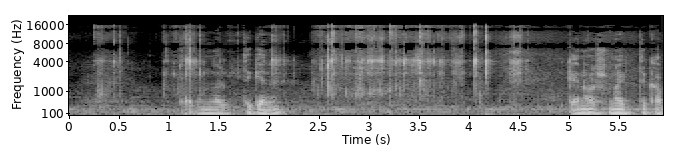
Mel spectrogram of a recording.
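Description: Metal shells clink together as a hand sorts through them.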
